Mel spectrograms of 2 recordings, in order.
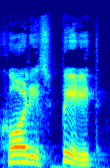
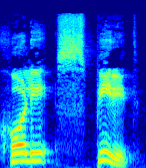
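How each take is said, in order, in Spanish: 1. El sonido s es corto y sencillo. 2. El sonido s es largo y doble. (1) "En lugar de decir Holy Spirit" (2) "la letra S la pronuncian como si fuera una doble S"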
